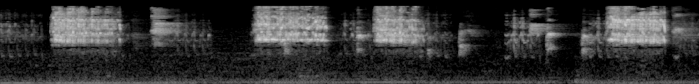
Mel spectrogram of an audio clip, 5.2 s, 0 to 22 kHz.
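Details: Captive recessive pied budgerigar chick born early June 2020, offspring of a white recessive pied male and an albino red-eye female, being fed by its mother; loud harsh, hissy rasping bursts about half a second long, in irregular runs.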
